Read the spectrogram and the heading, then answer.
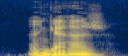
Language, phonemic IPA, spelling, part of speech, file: French, /ɡa.ʁaʒ/, garage, noun, Fr-garage.ogg
- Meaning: garage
